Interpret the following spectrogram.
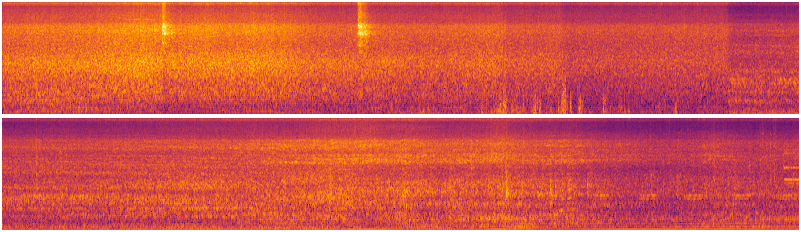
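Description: Heavy-truck traffic on a wet mountain road. The first half is a steady noisy wash of road noise with two short high hisses and a few sharp thumps near the middle. From about halfway a big truck engine's low steady drone dominates, rising a step in pitch near the end.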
